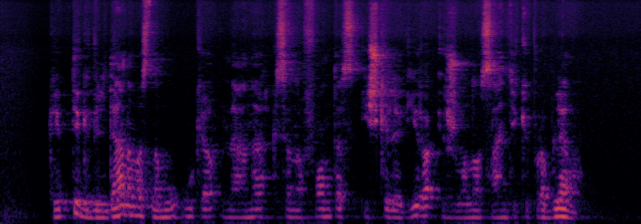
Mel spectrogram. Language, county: Lithuanian, Vilnius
